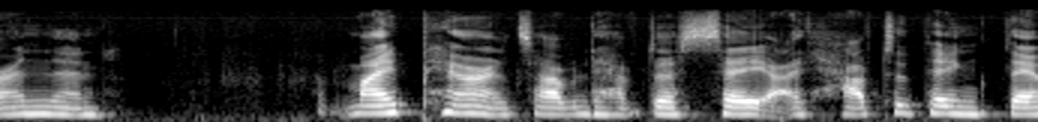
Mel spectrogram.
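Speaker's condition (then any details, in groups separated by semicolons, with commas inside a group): Damaged diaphragm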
